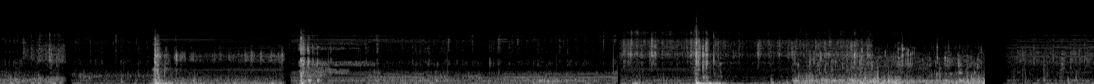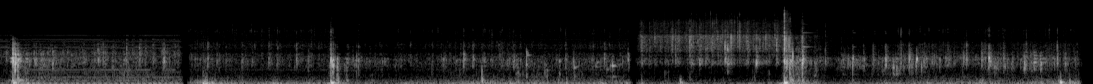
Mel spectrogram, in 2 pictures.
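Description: Muffled underwater noise of water moving past a spearfisher's camera, changing abruptly at several cuts, with a sharp knock every few seconds.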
